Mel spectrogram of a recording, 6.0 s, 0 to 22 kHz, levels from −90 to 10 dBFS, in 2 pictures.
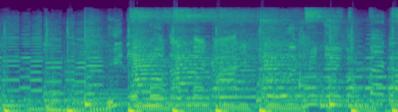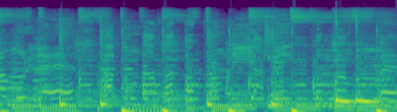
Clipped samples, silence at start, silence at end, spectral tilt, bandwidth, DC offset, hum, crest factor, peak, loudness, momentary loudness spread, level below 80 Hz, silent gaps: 0.5%; 0 s; 0 s; -5 dB/octave; 16.5 kHz; under 0.1%; none; 10 dB; 0 dBFS; -12 LUFS; 5 LU; -14 dBFS; none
